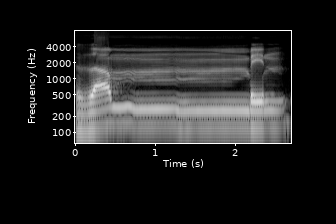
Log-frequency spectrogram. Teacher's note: বদল করা, অর্থাৎ নুনটাকে বদল করে মিমটা দিয়ে পড়া, নুনটাকে বাদ দিয়ে মিম ধরে বদল করে পড়া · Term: ইকলাব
